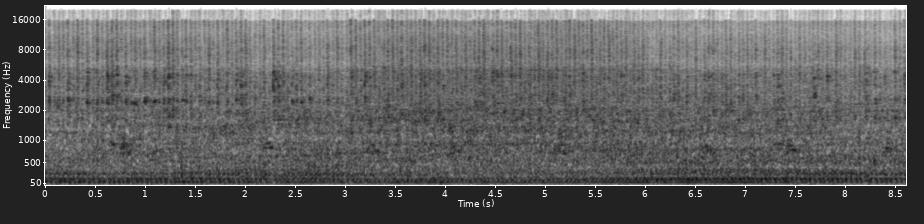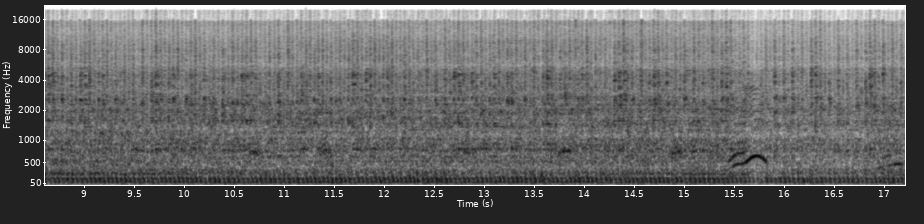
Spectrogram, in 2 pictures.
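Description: A Ford Model T engine idles loud and close after startup, a constant rough, knocking chug that holds steady, with faint voices beneath it.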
